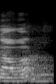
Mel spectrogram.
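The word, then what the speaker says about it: hour: इसके कुछ एक्सेप्शन भी हैं, अपवाद हैं, जैसे कि इसमें लेटर आया है एच, लेकिन उसका प्रोनाउंसिएशन आ से आ रहा है, आवर। एच उसमें साइलेंट, एच उसमें साइलेंट है।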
